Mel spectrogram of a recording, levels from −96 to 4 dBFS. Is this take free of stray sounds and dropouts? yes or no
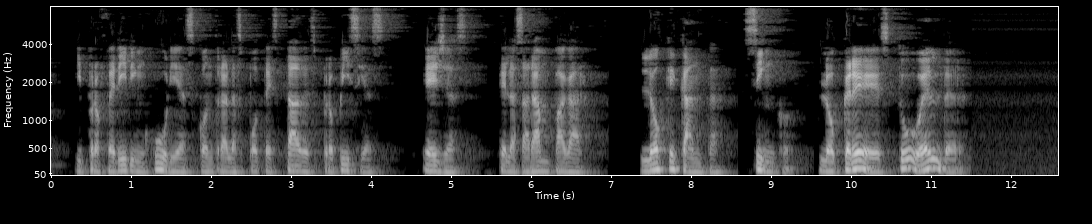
yes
